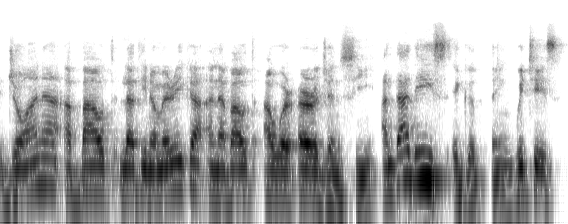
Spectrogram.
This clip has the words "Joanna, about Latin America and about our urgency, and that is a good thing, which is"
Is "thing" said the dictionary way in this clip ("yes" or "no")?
yes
